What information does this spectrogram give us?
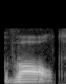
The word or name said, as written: vault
